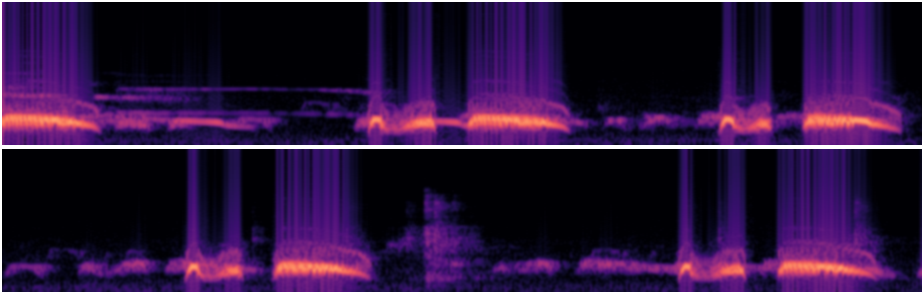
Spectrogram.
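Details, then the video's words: Spotted dove cooing to get other doves cooing: a series of phrases, each a quick hooked double note and a longer rolling coo, repeated roughly every two seconds, with soft murmurs between. "tiếng cu gáy kích bổi hiệu quả mỗi ngày, cu gay kich boi nhanh noi gù"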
